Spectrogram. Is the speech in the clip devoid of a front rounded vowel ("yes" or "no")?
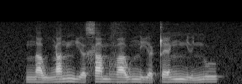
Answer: yes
